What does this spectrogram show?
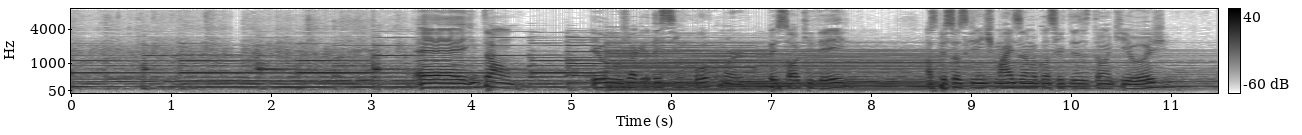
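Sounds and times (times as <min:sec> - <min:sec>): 
round of applause: 0:00.0 - 0:03.0
speech: 0:03.5 - 0:04.5, 0:05.2 - 0:07.9, 0:08.6 - 0:11.2.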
